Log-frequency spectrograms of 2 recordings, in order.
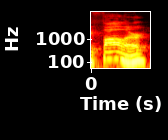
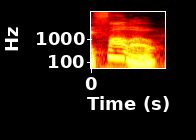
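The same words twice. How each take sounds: First: "follow" said as "foller", the ending turned into an -er sound; Southern pronunciation. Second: Said in the usual way. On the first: Shown as a demonstration. Podcaster showing the Deep South way to say it, "follow" as "foller". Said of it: "but in Deep Southern, it's saying". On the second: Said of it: "In the script, again, that should be".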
